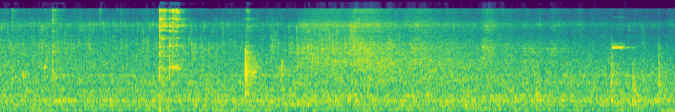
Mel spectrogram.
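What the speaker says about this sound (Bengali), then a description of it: "এবার আমি এই মশলার পেস্টটা দিয়ে দিচ্ছি" Spice paste hits fried onions in a hot pan, giving a steady, even hiss of sizzling with a couple of sharp utensil clinks partway through.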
